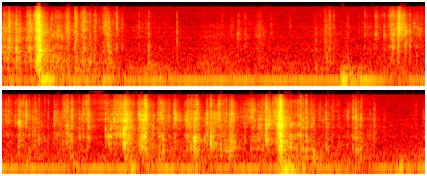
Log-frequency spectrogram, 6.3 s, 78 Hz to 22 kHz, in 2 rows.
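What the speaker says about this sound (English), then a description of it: "I'm going to rip 2 packs" Foil packs of NFL trading cards being ripped open: crinkling and tearing bursts, sharpest near the start and end, with quieter rustling and handling between, close and fairly soft.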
